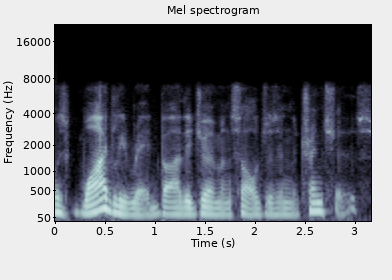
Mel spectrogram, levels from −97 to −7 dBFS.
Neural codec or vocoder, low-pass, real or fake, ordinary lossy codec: none; 7.2 kHz; real; Opus, 16 kbps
